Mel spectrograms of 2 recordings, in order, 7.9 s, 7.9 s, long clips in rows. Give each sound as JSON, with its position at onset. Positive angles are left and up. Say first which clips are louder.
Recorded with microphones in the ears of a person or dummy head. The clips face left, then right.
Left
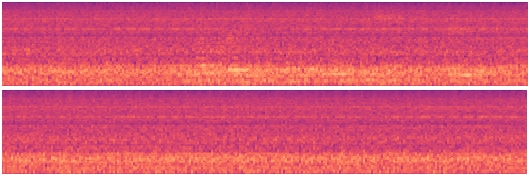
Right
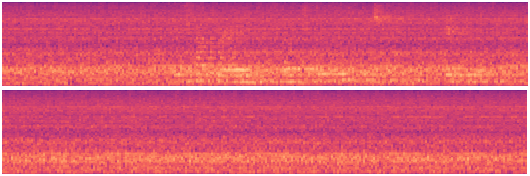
{"t": 1.3, "sound": "a woman speaking", "louder": "right 1 dB", "side_deg": -85, "distance_m": 2.5}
